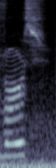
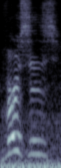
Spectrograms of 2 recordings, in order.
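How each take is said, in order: First: The word is said as one syllable. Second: The word is said as two syllables. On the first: The speaker calls it wrong. "not verse" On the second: The speaker calls it right.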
